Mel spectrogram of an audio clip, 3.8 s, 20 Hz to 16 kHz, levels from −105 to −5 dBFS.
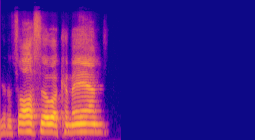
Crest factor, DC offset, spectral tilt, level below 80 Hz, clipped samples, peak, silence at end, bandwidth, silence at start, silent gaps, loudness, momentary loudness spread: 20 dB; under 0.1%; -4 dB/octave; -78 dBFS; under 0.1%; -6 dBFS; 2.3 s; 12.5 kHz; 0 s; none; -22 LUFS; 5 LU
